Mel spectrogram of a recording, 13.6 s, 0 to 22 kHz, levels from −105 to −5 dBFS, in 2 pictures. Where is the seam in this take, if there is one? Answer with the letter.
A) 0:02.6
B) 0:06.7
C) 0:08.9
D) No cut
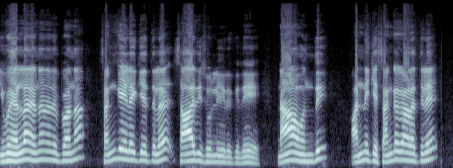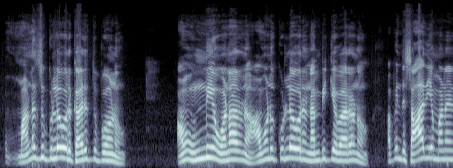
B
